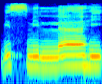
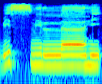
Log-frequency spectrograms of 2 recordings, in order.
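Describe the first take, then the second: The two takes are said the same way.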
